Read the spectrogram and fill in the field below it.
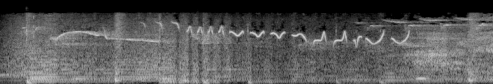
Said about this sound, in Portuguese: Há quantos anos não ouço os pássaros? Eles estão saudando a nossa chegada.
